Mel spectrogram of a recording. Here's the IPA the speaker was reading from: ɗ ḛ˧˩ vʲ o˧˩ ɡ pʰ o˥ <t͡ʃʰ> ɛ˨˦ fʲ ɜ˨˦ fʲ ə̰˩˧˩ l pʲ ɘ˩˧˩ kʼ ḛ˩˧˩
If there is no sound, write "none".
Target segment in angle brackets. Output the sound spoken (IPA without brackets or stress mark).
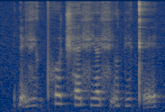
t͡ʃʰ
